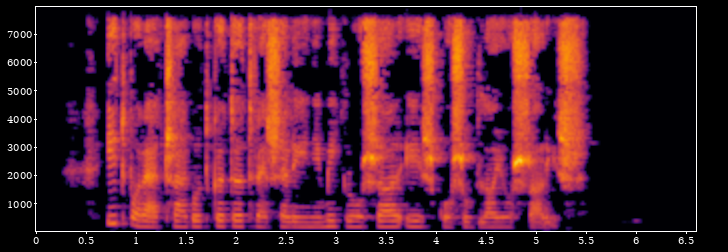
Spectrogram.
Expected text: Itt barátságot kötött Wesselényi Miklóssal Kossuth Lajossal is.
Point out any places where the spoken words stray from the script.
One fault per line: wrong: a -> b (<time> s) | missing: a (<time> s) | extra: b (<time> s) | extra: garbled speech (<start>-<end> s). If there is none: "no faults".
extra: és (3.6 s)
